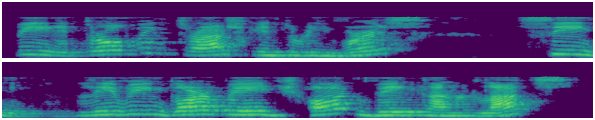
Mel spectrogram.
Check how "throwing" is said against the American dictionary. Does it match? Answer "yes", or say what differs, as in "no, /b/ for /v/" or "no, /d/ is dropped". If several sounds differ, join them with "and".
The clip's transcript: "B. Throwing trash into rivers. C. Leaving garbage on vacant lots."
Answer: no, /t/ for /θ/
